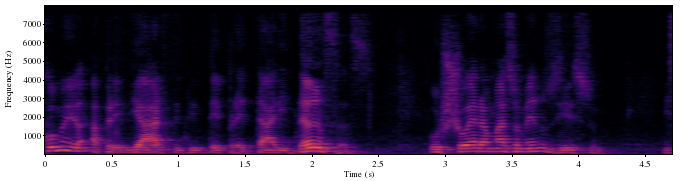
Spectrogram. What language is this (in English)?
Portuguese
